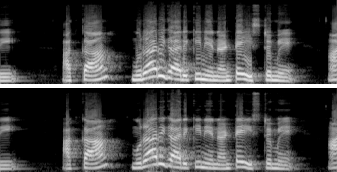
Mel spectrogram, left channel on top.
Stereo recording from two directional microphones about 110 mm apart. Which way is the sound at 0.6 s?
30° left (ahead or behind).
